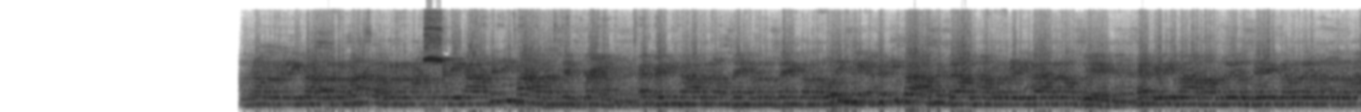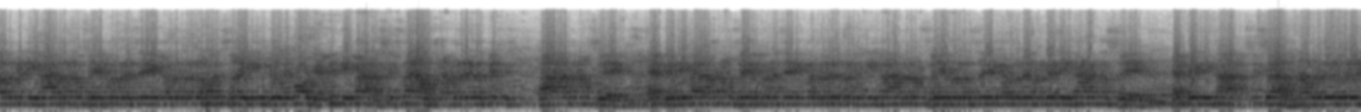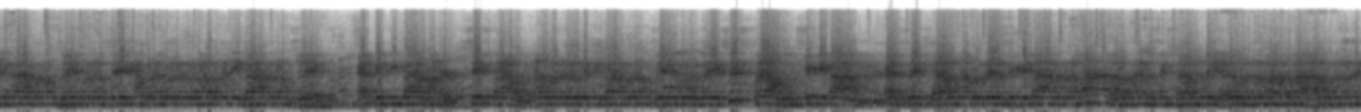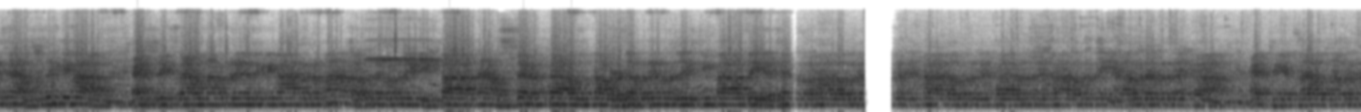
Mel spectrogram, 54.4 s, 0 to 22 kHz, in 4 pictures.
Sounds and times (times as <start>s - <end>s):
Speech: 2.4s - 54.4s.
